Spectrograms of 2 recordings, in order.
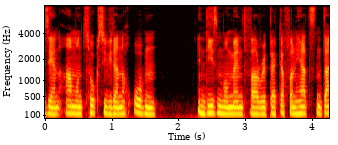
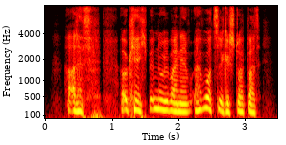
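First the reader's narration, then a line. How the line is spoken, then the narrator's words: Panting. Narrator (German): keuchte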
